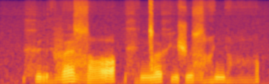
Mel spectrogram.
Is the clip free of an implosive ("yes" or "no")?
yes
